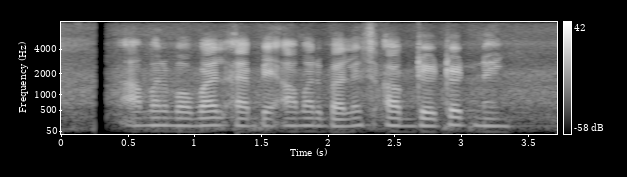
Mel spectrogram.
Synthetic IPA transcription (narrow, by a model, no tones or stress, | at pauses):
a̰məɾmobajlɛpeʔaməɾbɛlẽnsəp̚ɖeʈeɖnaɦĩ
